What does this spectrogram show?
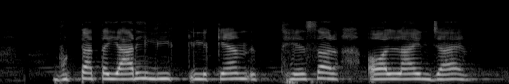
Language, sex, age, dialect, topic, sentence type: Maithili, female, 46-50, Angika, agriculture, question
